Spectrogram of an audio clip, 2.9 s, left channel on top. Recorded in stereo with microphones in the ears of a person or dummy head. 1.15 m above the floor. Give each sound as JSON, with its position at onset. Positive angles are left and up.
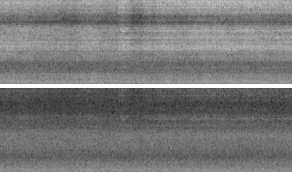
{"t": 0.0, "sound": "a lawn mower", "side_deg": 70}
